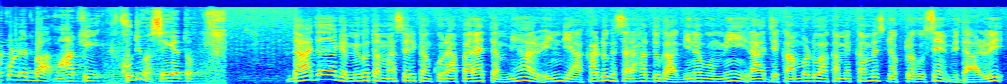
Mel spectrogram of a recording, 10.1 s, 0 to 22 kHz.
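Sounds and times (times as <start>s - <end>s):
man speaking: 0.0s - 2.3s, 2.9s - 10.0s.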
